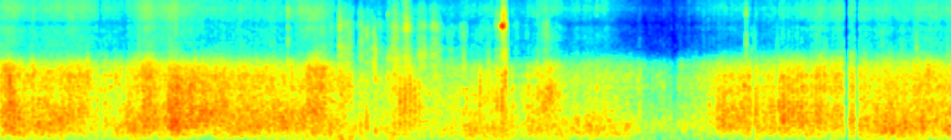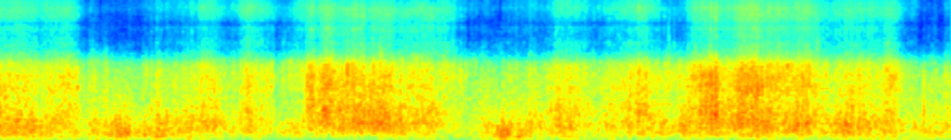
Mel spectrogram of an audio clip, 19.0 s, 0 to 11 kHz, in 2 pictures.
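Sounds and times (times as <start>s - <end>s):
wind rushing over microphone: 0.0s - 19.0s
skis gliding on snow: 0.1s - 6.1s, 16.4s - 18.5s.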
